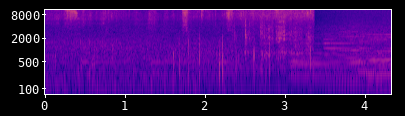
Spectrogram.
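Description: Background ambience with scattered clicks and knocks. About three and a half seconds in, instrumental background music starts suddenly.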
